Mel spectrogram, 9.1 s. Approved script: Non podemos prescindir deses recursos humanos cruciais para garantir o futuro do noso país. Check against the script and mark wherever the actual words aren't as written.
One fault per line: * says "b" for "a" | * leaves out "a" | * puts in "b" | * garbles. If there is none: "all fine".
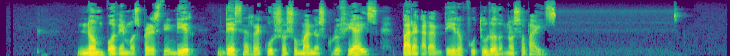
all fine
